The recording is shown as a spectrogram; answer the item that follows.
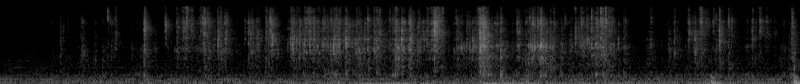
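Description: A foil trading-card pack wrapper crinkling as it is torn open and pulled off the cards. The crackling builds from about a second in and thins out near the end.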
